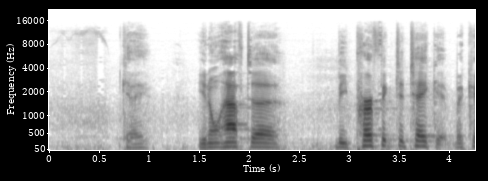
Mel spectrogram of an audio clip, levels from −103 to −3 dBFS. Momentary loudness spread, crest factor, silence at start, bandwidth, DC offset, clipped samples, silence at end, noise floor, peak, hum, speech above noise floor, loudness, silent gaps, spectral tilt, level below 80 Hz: 19 LU; 24 dB; 0.75 s; 15.5 kHz; under 0.1%; under 0.1%; 0 s; -62 dBFS; -12 dBFS; none; 28 dB; -34 LUFS; none; -5 dB/octave; -66 dBFS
